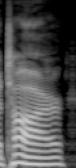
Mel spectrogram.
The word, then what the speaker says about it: Attar: I think my favorite up here is William Attar, because it rhymes with car.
